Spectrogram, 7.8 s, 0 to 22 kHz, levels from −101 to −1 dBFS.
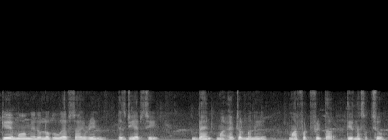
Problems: background sounds at intervals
